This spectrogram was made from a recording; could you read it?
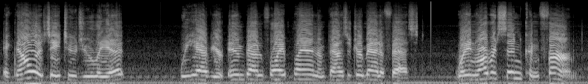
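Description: An actor playing a brisk, caring male radio operator at a polar station, procedural and clipped, in an audio drama. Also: high voice, bright, forceful tone, rough recording. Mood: businesslike, collegial.

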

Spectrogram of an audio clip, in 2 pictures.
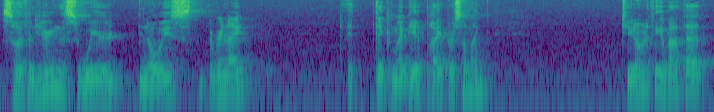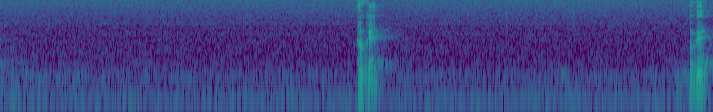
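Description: A man's voice: medium pitch, fast, vocal fry, slight background noise, lightly acted. An actor playing a casual young man who documents his creepy new house in a found-footage horror audio drama, rambling informally with some swearing and self-mockery. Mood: polite, casual.

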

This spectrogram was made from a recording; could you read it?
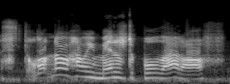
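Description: An actress playing a sleepless, self-conscious woman in a naturalistic audio drama, talking haltingly. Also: medium pitch, expressive, bright, forceful tone, no room sound, muffled recording. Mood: sheepish. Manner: hesitant, halting.

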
